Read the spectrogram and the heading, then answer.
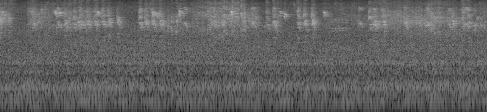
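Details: House sparrow from India: dense, continuous high chirping from several birds overlapping throughout, bright short tweets with no pause and a steady low background hum beneath.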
